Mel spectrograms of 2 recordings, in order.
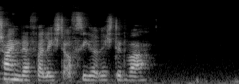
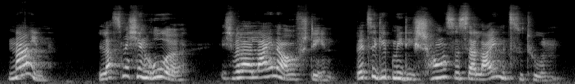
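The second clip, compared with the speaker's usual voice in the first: raised, pleading cry; desperate protest; 3 semitones higher, 4 dB louder than usual. Acted. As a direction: beg to be left alone, loudly.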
